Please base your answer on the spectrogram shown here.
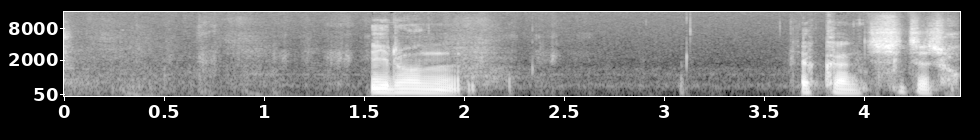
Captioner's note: Scratch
